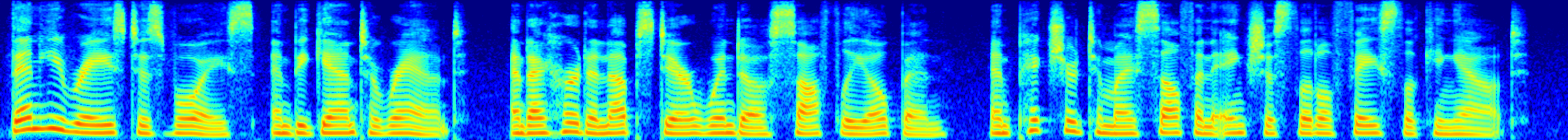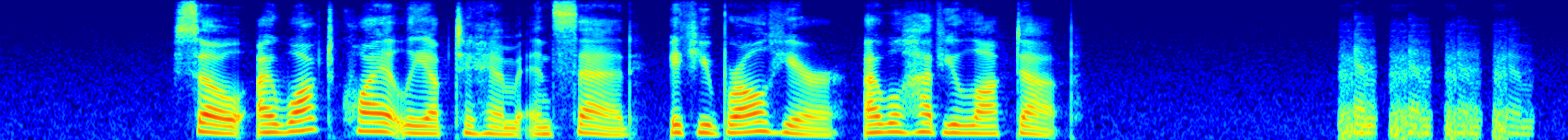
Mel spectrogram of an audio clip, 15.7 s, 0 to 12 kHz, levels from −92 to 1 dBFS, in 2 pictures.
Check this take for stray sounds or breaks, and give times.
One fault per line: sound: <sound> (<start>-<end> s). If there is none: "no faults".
sound: laugh (14.5-15.5 s)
